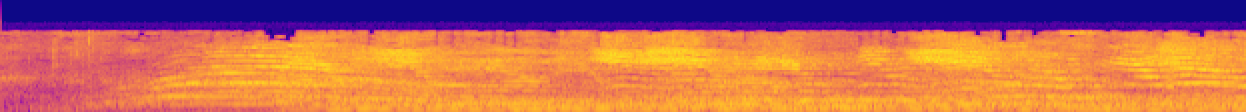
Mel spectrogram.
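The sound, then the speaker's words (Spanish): A cat lets out a long, drawn-out meow that swells into a loud, wavering yowl lasting several seconds, with a low steady hum underneath. “Es una pena que no podamos escuchar todo el miau, claro, porque tiene una evolución muy muy interesante desde el principio al final, pero bueno, nos contentaremos con un fragmento de este miau.”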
